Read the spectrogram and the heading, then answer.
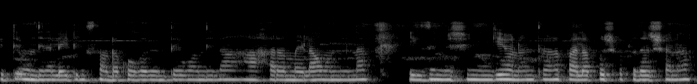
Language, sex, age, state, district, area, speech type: Kannada, female, 45-60, Karnataka, Mysore, rural, spontaneous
